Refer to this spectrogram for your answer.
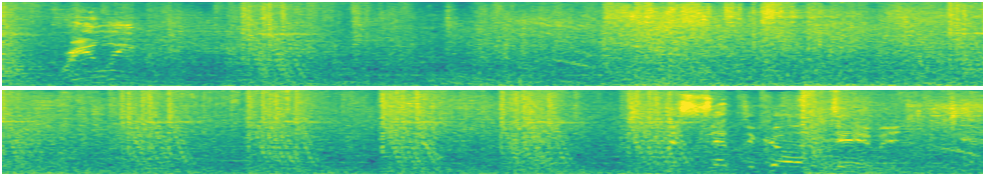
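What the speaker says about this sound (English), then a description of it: "Open fire on those Decepticons." Gunfire and explosions from the Transformers: Revenge of the Fallen video game roar as a sustained barrage of rapid shots and booming blasts, loud and dense throughout, with voices talking over parts of it.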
